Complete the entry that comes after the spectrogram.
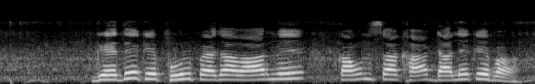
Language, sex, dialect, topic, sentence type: Bhojpuri, male, Northern, agriculture, question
